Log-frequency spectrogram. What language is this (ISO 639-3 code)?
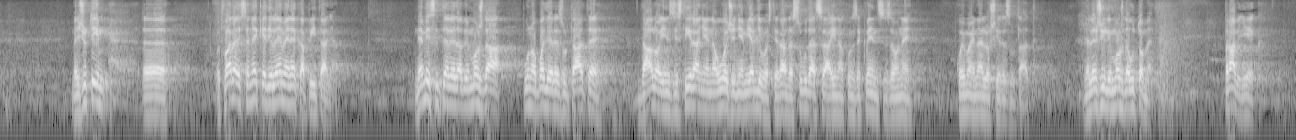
hrv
